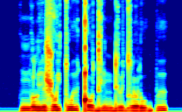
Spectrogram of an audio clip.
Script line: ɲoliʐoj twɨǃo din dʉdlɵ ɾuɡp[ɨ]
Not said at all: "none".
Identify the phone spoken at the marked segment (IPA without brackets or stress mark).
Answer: ɨ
